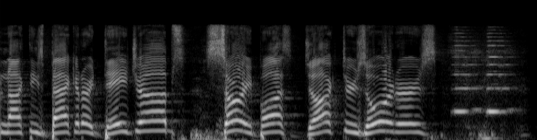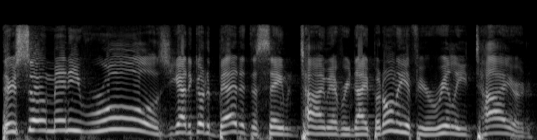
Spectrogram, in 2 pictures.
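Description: A man's voice: sits high, clear, resonant tone. A middle-aged man performing a stand-up comedy set in a wry, sarcastic, profane complaining manner.

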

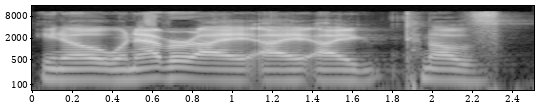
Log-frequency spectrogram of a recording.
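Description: Smooth-voiced man with a Chinese accent. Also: mid-range voice, little pitch movement, normal speed, pushed and bright. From China. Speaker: comedian riffing on prompts. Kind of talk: improvised comedy on audience prompts. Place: radio studio.

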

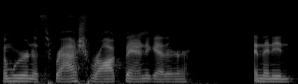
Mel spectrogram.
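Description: Male radio host, mid pitch, bright tone, loose rambling chat. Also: completely flat delivery, a little fast, clean tone. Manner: loose, rambling, laughs easily. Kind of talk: casual interview chat.

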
